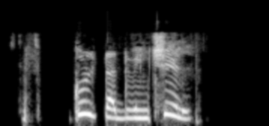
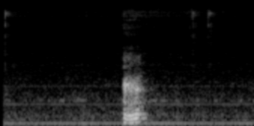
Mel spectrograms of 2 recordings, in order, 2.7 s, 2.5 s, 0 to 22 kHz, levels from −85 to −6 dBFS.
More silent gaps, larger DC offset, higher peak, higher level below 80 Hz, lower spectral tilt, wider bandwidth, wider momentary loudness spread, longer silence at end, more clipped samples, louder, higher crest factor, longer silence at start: first, 0.43-0.67 s, 0.98-1.03 s vs none; neither; first, 0 dBFS vs -12 dBFS; first, -58 dBFS vs -64 dBFS; second, -2.5 dB/octave vs -8 dB/octave; second, 7.8 kHz vs 16.5 kHz; second, 19 LU vs 27 LU; second, 0.8 s vs 1 s; neither; first, -11 LUFS vs -30 LUFS; second, 14 dB vs 26 dB; second, 0.2 s vs 0.8 s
